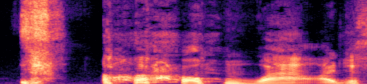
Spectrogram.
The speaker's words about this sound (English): Did I just sneeze?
